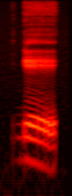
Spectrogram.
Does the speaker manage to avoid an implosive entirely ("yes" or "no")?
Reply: no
